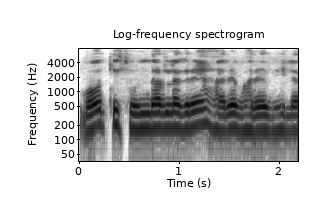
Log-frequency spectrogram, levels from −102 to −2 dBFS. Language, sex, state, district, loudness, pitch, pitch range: Hindi, male, Bihar, Araria, -14 LUFS, 175 Hz, 160-185 Hz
